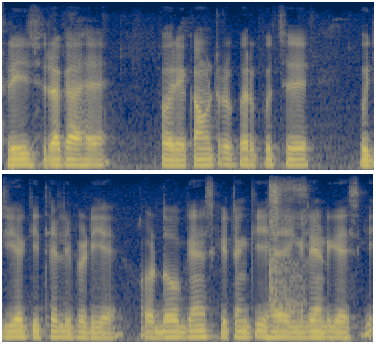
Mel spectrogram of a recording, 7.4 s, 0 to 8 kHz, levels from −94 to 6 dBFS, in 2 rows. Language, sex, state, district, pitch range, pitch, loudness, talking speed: Hindi, male, Rajasthan, Bikaner, 95-100 Hz, 95 Hz, -18 LUFS, 175 wpm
